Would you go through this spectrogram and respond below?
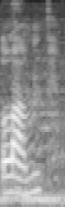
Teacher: makharijul huruf lam itu paling luar dari tengah tepi lidah sampai ke ujung tepi lidah nempel ke gusi atas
